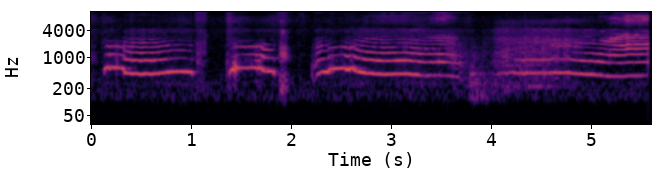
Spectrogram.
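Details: 1-month-old infant crying during tummy time: repeated high-pitched wailing cries with brief catches of breath between them; typical fussy crying.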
